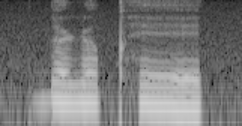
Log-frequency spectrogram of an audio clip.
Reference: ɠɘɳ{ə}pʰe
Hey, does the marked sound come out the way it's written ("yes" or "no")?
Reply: yes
